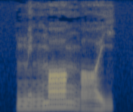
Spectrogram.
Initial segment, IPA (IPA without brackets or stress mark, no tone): m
